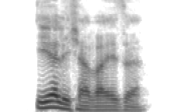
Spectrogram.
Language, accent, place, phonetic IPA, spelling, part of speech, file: German, Germany, Berlin, [ˈeːɐ̯lɪçɐˌvaɪ̯zə], ehrlicherweise, adverb, De-ehrlicherweise.ogg
- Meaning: in all honesty, honestly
